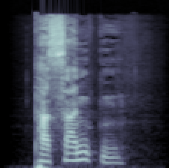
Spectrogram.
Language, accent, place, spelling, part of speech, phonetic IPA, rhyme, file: German, Germany, Berlin, Passanten, noun, [paˈsantn̩], -antn̩, De-Passanten.ogg
- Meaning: 1. genitive singular of Passant 2. plural of Passant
